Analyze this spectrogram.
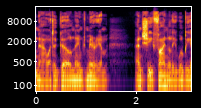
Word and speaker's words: Miriam: Miriam, pronounced Miriam I am with the final accent as is still heard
